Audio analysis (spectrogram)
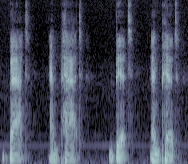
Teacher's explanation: the voiced and the unvoiced is just voicing that bilabial stop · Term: bilabial stops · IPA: /b/ and /p/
